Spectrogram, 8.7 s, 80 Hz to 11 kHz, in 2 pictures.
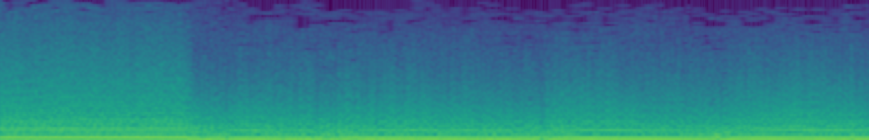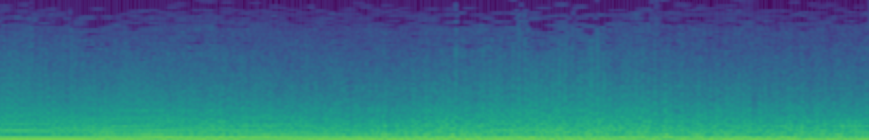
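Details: YZ450 single-cylinder engine in a supermono race bike: loud hard revving with the note stumbling and dipping every second or so; constant misfire under load, worse after a couple of laps, cause unknown despite changing carb settings, fuel tank, filter, breathers, ignition, coil, generator.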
